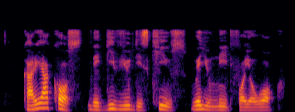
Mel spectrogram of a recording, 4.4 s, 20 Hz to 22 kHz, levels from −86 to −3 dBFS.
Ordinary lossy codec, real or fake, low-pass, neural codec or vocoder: none; real; 7.2 kHz; none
